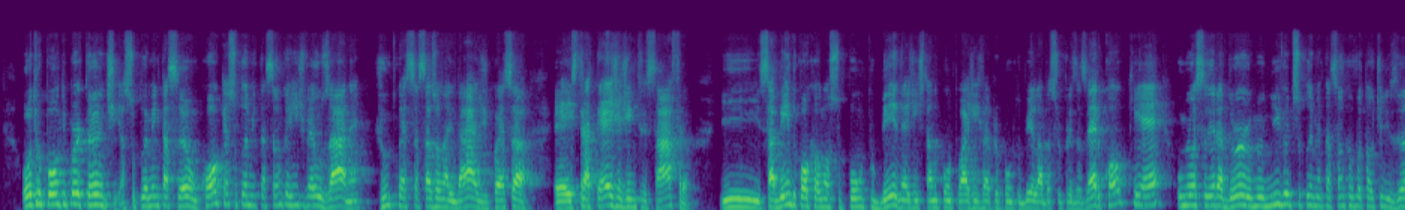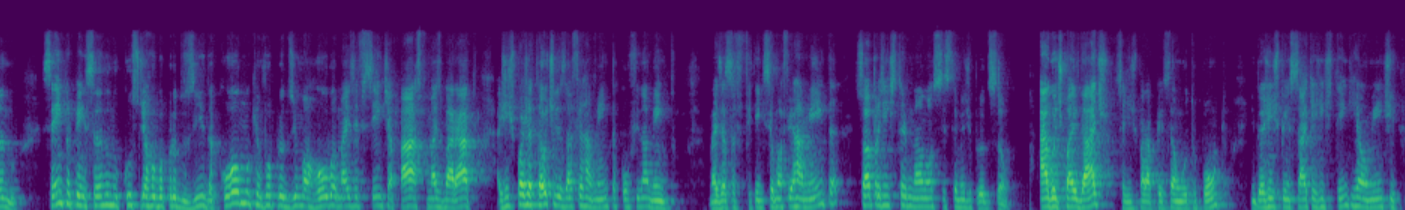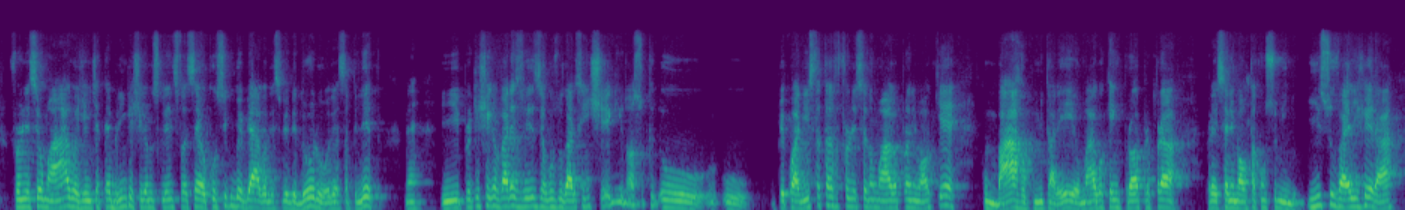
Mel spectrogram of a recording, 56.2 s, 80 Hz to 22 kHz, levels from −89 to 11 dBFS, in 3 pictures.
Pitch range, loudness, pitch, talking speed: 135-170 Hz, -20 LUFS, 155 Hz, 225 wpm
